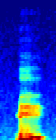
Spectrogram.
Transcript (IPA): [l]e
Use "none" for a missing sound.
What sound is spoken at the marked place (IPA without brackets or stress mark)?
ɽ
